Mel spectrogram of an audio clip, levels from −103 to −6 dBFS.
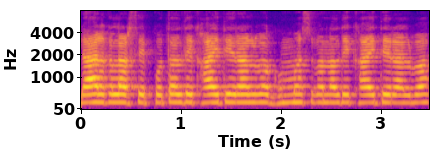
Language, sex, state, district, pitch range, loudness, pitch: Bhojpuri, female, Uttar Pradesh, Deoria, 235-240 Hz, -19 LUFS, 235 Hz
